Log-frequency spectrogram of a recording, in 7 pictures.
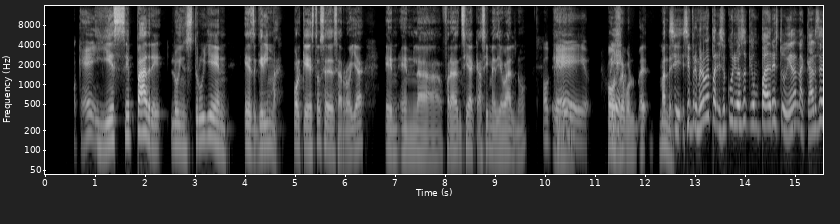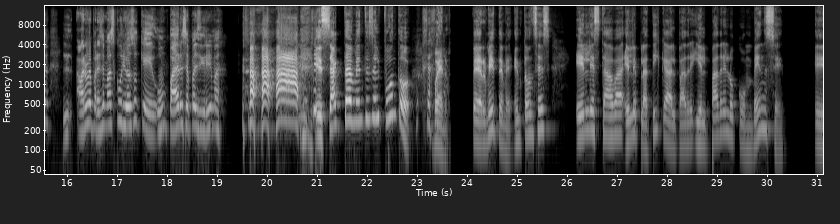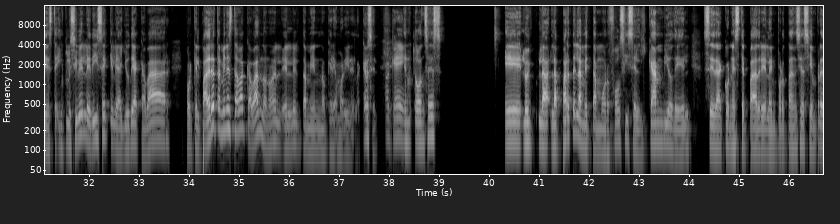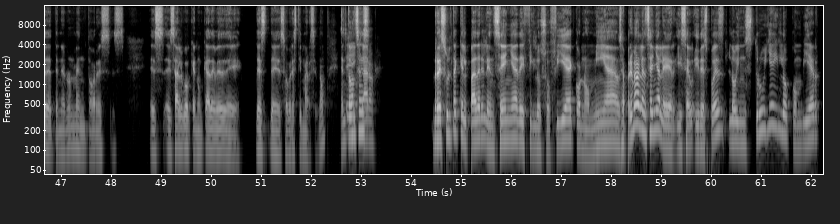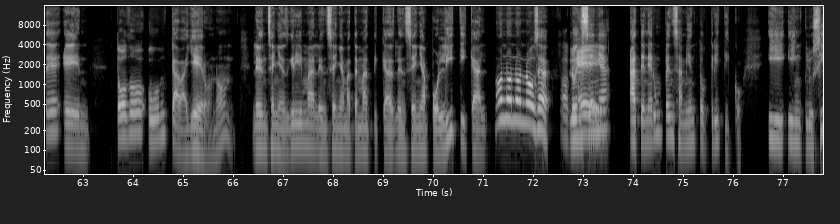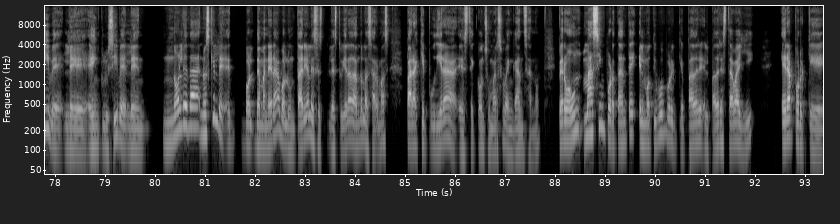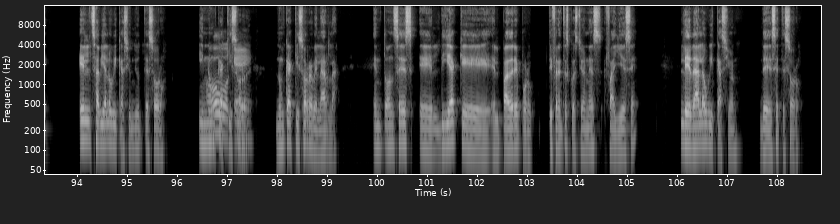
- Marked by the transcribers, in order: tapping; laugh; chuckle; other background noise; laugh
- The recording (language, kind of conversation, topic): Spanish, podcast, ¿Qué hace que un personaje sea memorable?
